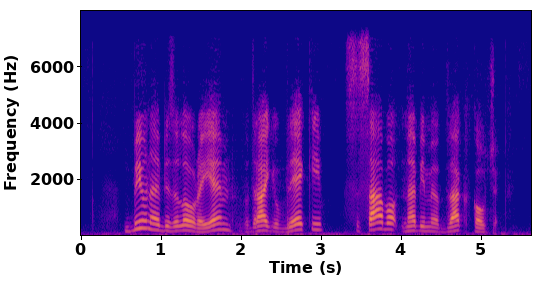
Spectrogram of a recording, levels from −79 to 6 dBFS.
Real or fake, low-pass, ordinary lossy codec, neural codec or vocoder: fake; 7.2 kHz; none; codec, 24 kHz, 0.5 kbps, DualCodec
